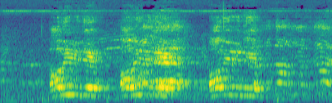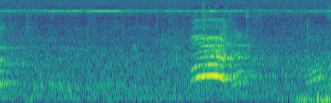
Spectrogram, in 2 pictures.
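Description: Young men shout to each other across an open outdoor field.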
